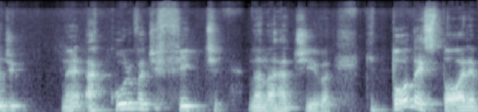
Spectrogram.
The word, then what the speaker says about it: Fichte: Em alemão a pronúncia é essa, mas em português a gente fala que fic, não tem problema nenhum.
